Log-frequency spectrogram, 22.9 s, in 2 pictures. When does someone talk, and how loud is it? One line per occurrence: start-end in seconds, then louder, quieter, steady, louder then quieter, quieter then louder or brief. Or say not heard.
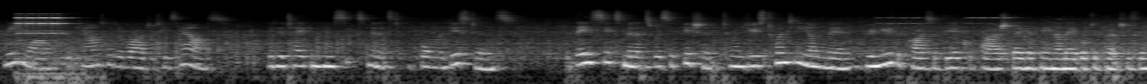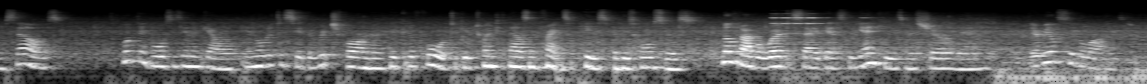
0.0-22.8 louder.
